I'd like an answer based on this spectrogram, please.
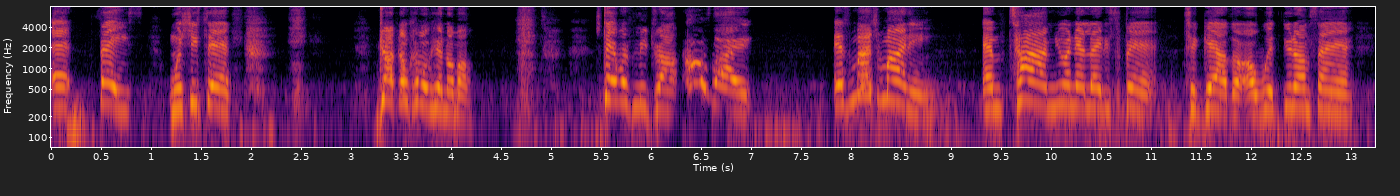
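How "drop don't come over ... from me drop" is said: bitter, venomous, vitriolic, dismissive tone. Retelling what she said to Drop: imitating a vitriolic tone. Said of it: "The vitriol that was in her freaking".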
